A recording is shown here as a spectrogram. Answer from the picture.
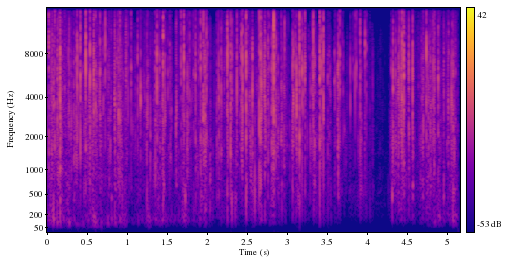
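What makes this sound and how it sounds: Fingertips crinkle and scratch the metallised plastic film of a large Walkers crisp bag that appears sealed and full. Dense, bright crackling and rustling runs almost continuously, drops to near silence for a moment, then resumes just as crisp.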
